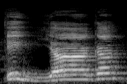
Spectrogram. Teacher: سب سے پہلے ہمارے پاس حمزہ آ رہا ہے جو کہ اقصا حلق سے ادا ہوتا ہے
